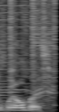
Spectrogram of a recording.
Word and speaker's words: Wilmes: Do we know? Is there a proper way to say it? – it's Wilmes, but I almost feel weird. Yeah, say it however you want. Honestly, I don't care.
